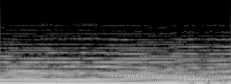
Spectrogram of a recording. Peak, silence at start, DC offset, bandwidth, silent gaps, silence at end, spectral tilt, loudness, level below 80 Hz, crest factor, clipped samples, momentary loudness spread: -4 dBFS; 0 s; under 0.1%; 6.6 kHz; none; 0 s; -7.5 dB/octave; -17 LUFS; -18 dBFS; 10 dB; under 0.1%; 2 LU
